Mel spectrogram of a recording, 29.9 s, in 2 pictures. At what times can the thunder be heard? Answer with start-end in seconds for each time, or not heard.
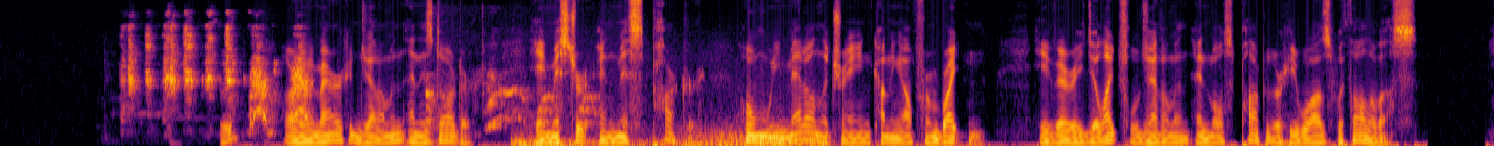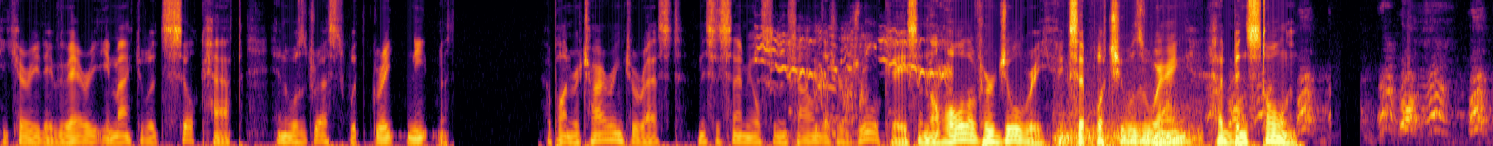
5.1-8.3, 25.4-27.0.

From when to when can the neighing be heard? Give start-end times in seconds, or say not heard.
22.4-24.5.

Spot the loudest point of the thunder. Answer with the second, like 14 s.
26 s.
